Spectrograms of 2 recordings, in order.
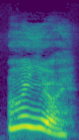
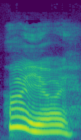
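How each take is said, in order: First: A higher, playful ой-ой. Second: Ой-ой in a changed, sultry-sounding colour; teasing oh-oh again. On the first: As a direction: tease him with ой-ой. (грайливе ой-ой) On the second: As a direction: repeat ой-ой as a lazy tease. (знову лукаве ой-ой) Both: A narrator's reading. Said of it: "сказала Єннефер".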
